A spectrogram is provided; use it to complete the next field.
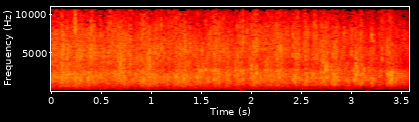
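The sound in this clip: Congregation applause welcoming guests at a church service: faint, steady clapping from many people, an even, continuous patter without pauses.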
